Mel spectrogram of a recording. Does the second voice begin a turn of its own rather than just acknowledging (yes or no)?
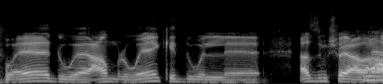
no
